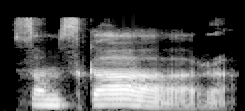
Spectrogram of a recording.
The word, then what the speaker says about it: samskara: Now, this word has 3 syllables, but 4 beats. And why is that? Simple answer again. 2 shorts and 1 long. 2 shorts and 1 long, exactly. And I'll just point out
